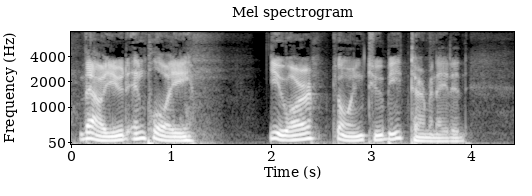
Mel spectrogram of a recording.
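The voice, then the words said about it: Robotic voice. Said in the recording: “I sound like a robot.”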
